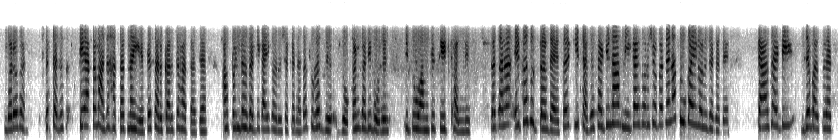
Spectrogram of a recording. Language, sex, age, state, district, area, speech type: Marathi, female, 18-30, Maharashtra, Mumbai Suburban, urban, conversation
